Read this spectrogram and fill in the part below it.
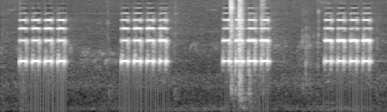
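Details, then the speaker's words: A high dash chime repeats in quick bursts of four beeps about once a second on a kei mini truck being diagnosed for long cranking and rough starting. The key-in-ignition reminder chime relay is intermittently receiving power, the first time the owner has heard it. "super weird development um relay that lets you know your key still in the ignition that is the first time that's ever let me know wow that is Bizarro that is literally the first time I've ever heard that kick on since I've owned the"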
